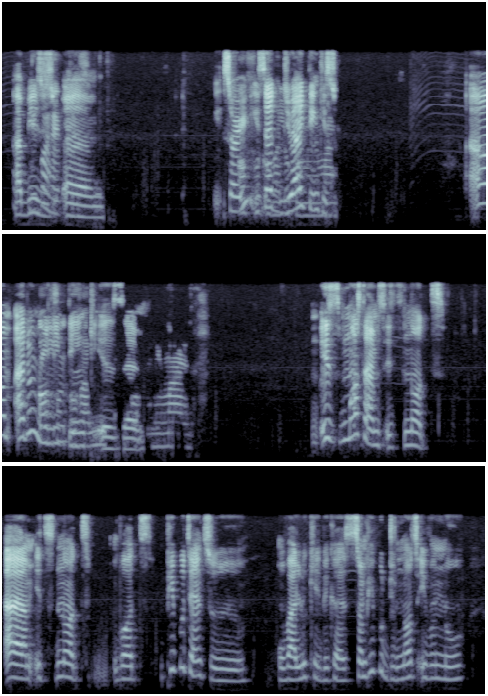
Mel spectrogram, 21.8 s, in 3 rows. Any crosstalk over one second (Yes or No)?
Yes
